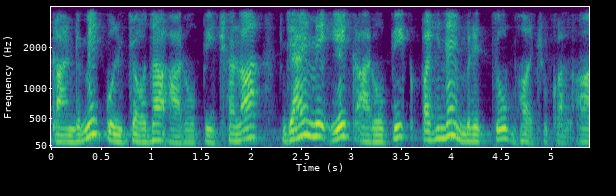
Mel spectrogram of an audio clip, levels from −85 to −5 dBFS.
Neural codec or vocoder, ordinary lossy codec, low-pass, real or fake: codec, 16 kHz, 6 kbps, DAC; Opus, 24 kbps; 3.6 kHz; fake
